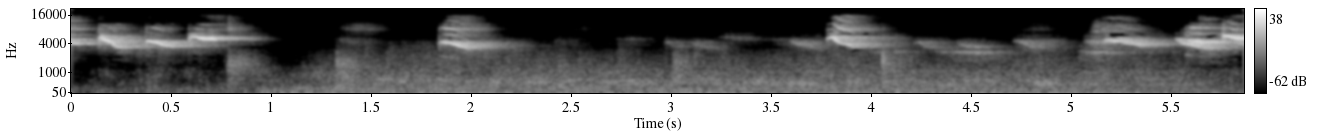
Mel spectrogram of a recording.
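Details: Mata Puteh, the Oriental white-eye, kept as a caged songbird, delivers short sharp twittered bursts of its 'buka' song, spaced about two seconds apart over a quiet background hiss.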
